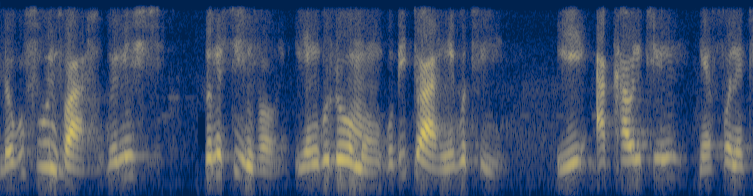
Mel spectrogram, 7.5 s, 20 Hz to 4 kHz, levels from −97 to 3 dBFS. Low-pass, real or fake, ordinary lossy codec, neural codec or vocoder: 3.6 kHz; real; none; none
